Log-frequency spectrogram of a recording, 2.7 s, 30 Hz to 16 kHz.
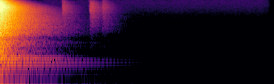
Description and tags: ir,balloon burst,hotel shower,glassy resonance,stereo,em172
Impulse response file for use in convolution reverbs.
I recommend Convology XT by Impulse Records, free and easy to use.
Recorded in a glass box of a hotel shower. And we all know glassy resonant shower reverb is the best.
Recorded with Primo EM172 omnis plugged into a Sony D100.
Self-reminder to bring more balloons next time.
